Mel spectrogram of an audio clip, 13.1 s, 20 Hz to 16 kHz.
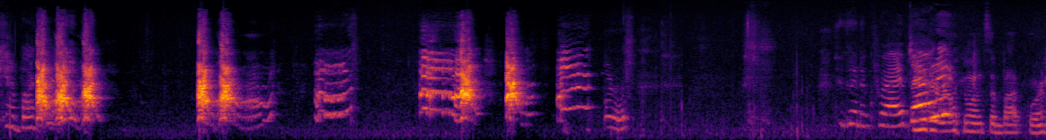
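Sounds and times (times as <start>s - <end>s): dog barking: 0.4s - 1.5s, 2.4s - 3.5s, 5.5s - 6.8s
dog whining: 3.0s - 4.6s, 5.2s - 8.0s.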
